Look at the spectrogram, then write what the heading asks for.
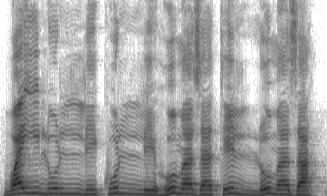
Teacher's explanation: ওয়াই হারকাতর সাউন্ডটারে আর একটু খাটো রাখবা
